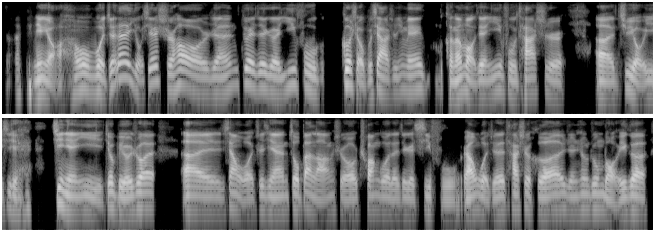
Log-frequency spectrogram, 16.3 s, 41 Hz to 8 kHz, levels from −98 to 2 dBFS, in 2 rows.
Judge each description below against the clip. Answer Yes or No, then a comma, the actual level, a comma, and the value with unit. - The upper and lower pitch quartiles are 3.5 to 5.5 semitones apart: Yes, average, 3.9 semitones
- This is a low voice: Yes, low, 110 Hz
